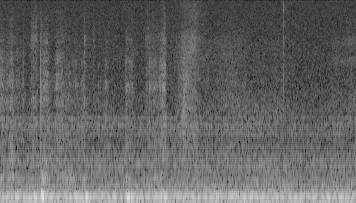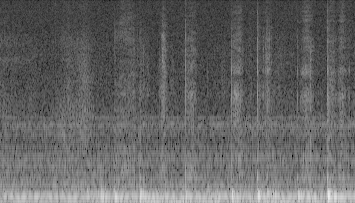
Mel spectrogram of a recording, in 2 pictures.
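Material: Card, paper.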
